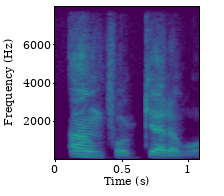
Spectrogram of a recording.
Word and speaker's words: unforgettable: but it says second always secondary stress on will always get secondary stress in whatever word it it's getting some kind of stress but it'll never get primary.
